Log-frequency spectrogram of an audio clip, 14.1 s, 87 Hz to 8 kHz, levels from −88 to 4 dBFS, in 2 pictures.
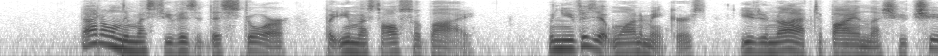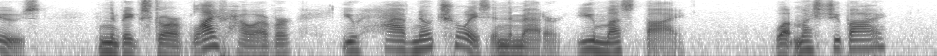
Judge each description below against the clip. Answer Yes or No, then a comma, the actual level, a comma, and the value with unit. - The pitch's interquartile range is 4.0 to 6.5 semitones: Yes, average, 4.3 semitones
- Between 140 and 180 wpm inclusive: No, average, 195 wpm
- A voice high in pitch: No, low, 125 Hz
